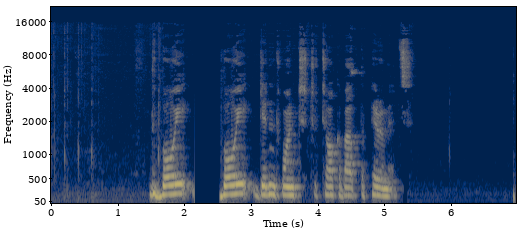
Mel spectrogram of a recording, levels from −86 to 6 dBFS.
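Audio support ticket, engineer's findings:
Stream reconnect, 2.16 to 3.07 s. Speech drops to about 360 ms of silence, then resumes about 0.56 s earlier, replaying audio. Probable component: network/player. Connection broke, player reconnected, fresh decoder started mid-stream, and the server resent a burst.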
